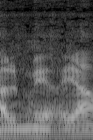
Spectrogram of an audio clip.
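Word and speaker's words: Almería: Alors, j'ai remarqué sur la sur toute cette côte à Alméria en particulier, il y a un passé au maritime comme ici quoi. Mais à Almeria, Alméria accentonique sur le ILMA tout le monde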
